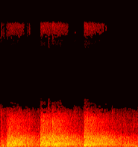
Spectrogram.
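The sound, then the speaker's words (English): Gunshots crack as two men on horseback exchange fire, three loud, noisy blasts at irregular intervals, each trailing off into a long rough decay that overlaps the next. “Both Purdy and the masked man fired again, exchanging shots, then fired again.”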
